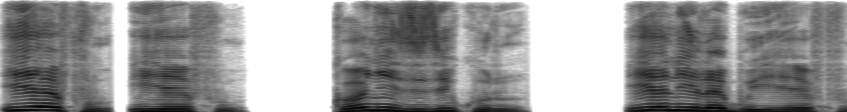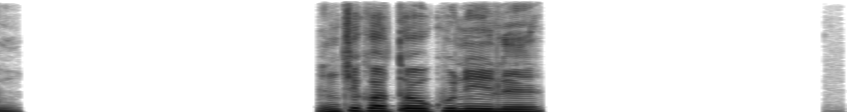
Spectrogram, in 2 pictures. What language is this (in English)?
Igbo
